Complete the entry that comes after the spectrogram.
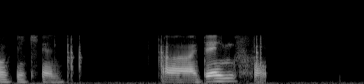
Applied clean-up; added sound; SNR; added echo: neural diffusion model UNIVERSE++.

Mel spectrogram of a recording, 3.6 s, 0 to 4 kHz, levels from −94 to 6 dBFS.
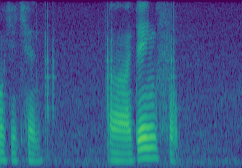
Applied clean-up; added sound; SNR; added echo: none; Tap; 19 dB; none.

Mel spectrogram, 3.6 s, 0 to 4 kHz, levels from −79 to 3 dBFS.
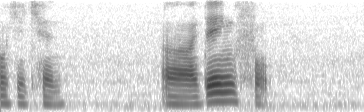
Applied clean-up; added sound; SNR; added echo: none; none; none; none.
